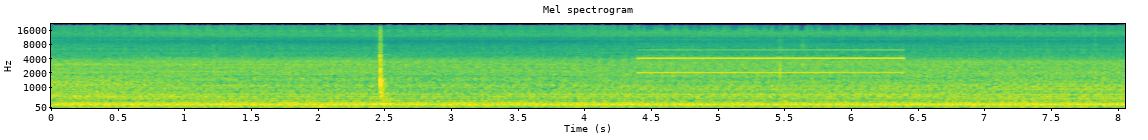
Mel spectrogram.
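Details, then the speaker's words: Worn engine at 223,000 miles with coolant buildup in the oil, described as near seizing. Tired idle with steady tapping of about four per second. The owner suspects a rod hitting the top, possibly a lifter. Knock at idle. "it's definitely not sounding good uh it could be even a rod knock on this on the top so maybe one of the lifters but uh I think one of the rods is hitting the top"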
